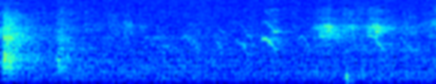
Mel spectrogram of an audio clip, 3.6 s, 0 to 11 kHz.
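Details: White-vented myna recorded in Ubon Ratchathani, Thailand, on 21 October 2021: a few short, sharp chirps and brief rising whistled notes scattered over a steady hiss of outdoor background noise.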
